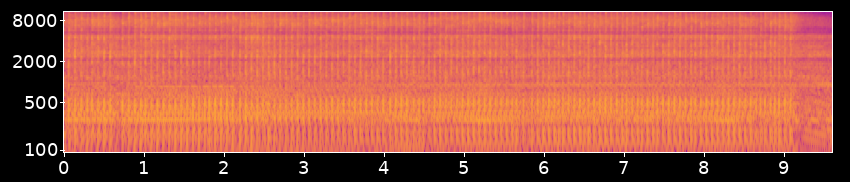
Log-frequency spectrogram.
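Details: Jiffy 30 3HP two-stroke ice auger with a J19LM plug instead of a J17LM, mixture turned out from lean: steady fast idle-speed buzz with crisp, even firing and no stumbling or surging; normal running.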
